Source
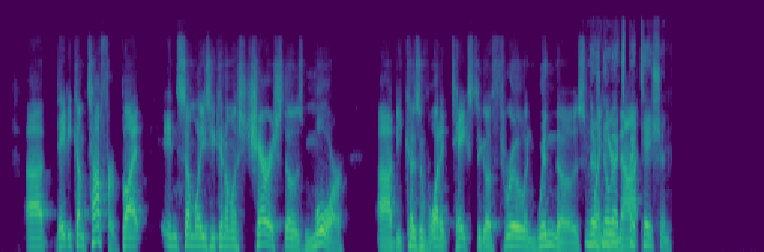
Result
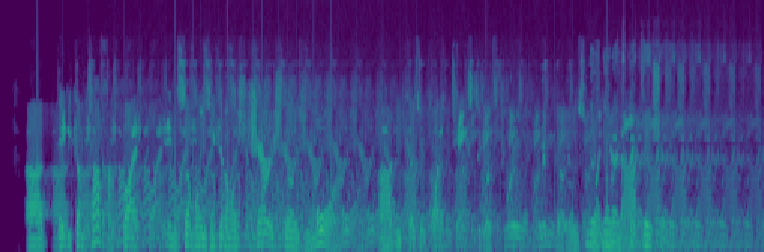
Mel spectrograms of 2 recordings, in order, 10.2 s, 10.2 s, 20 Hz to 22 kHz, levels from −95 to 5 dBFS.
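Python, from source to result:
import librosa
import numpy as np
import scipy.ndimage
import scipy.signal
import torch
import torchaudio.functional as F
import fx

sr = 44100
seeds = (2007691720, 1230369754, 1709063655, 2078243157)

y = fx.spec_quant(x, sr, step_db=30)
y = fx.peak_eq(y, sr, hz=1200.0, db=-3.0, octaves=1.8)
y = fx.echo_wet_highpass(y, sr, ms=162, feedback_pct=73, hz=2800.0, wet_db=-15.5)
y = fx.rider(y, sr, range_db=5, speed_s=0.5)
y = fx.peak_eq(y, sr, hz=170.0, db=-12.5, octaves=2.7, at=(5.44, 7.57))
y = fx.buffer_crackle(y, sr, first_s=0.47, period_s=0.23, block=512, kind='repeat')
y = fx.echo_crushed(y, sr, ms=337, feedback_pct=80, bits=9, wet_db=-11.0)
y = y * 10.0 ** (-7.0 / 20.0)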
